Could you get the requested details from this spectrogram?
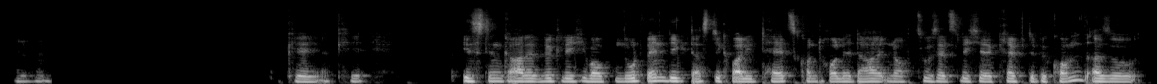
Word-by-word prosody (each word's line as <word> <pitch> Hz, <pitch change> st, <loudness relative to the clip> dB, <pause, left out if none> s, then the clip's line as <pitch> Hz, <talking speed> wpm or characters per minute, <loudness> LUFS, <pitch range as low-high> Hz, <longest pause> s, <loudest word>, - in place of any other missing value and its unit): Mhm. 140 Hz, +2 st, -11 dB, 2.4 s
Okay 125 Hz, -2 st, -1 dB
okay. 135 Hz, -1 st, -9 dB, 0.9 s
Ist 140 Hz, -4 st, +2 dB
denn 145 Hz, -1 st, 0 dB
grade 140 Hz, -2 st, +2 dB
wirklich 140 Hz, 0 st, 0 dB
überhaupt 130 Hz, -2 st, +2 dB
notwendig, 150 Hz, +2 st, +2 dB
dass 135 Hz, -1 st, -1 dB
die 150 Hz, -, 0 dB
Qualitätskontrolle 135 Hz, 0 st, 0 dB
da 130 Hz, 0 st, 0 dB
noch 130 Hz, -2 st, -5 dB
zusätzliche 135 Hz, -2 st, -2 dB
Kräfte 135 Hz, 0 st, -1 dB
bekommt? 135 Hz, +9 st, -1 dB
Also, 130 Hz, -2 st, +2 dB
135 Hz, 95 wpm, -23 LUFS, 130-145 Hz, 2.4 s, Ist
